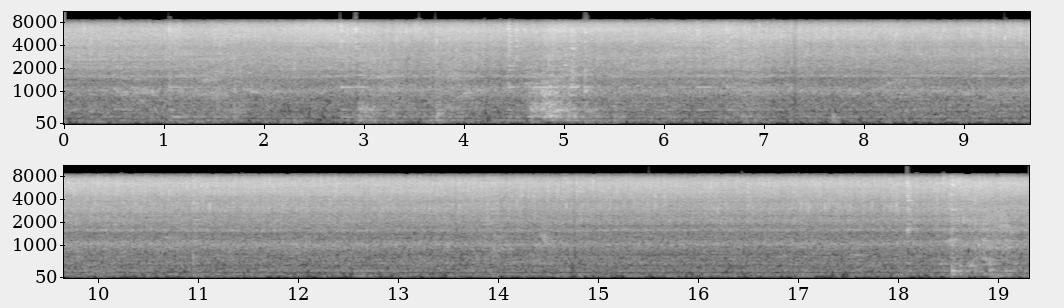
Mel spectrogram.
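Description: Beef, potatoes and tomato masala sizzling steadily in oil in an aluminium pot, with a spatula stirring and scraping through it a few times around three to five seconds in and again near the end. The masala is being fried down (bhuna) and is nearly done.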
